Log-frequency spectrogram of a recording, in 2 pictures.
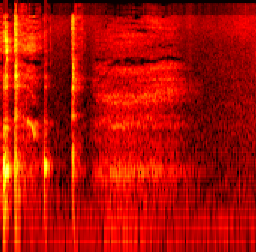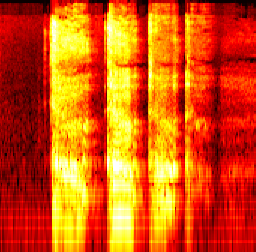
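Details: Girl still sick with a barking cough, coughing a lot in a coughing fit: a few faint sounds, then a burst of four loud, harsh coughs in quick succession; cough.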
